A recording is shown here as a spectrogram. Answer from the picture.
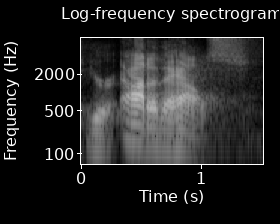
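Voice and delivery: the judge declares "You're out of the house" in a loud verdict tone. Retold or imitated. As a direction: pronounce it like a judge. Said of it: "The judge declares".

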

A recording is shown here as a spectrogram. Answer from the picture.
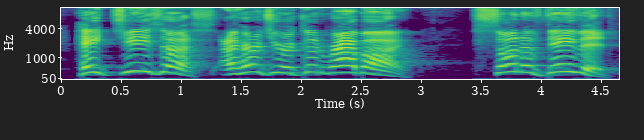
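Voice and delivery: high, drawn-out holler; full-throated shout. Acted. Blind man calling Jesus son of David, shouting at full force. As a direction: call out as loud as you can. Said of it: "this is what the blind man did".

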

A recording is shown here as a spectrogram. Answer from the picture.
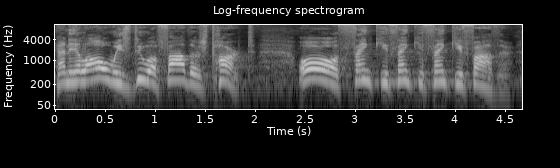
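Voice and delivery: high, loud, shouted prayer of triumph; preaching at full force. Acted. Pastor praying over the congregation, loud and high. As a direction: rise up and shout praise over the music.

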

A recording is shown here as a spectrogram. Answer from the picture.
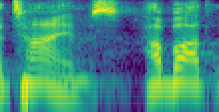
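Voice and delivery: ordinary talk, nothing marked

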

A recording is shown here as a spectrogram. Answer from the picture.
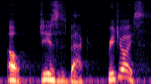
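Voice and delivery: deadpan, no emotion at all; flat reading. Shown as a demonstration. How we read the Bible, flat and emotionless. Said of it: "just a flat".

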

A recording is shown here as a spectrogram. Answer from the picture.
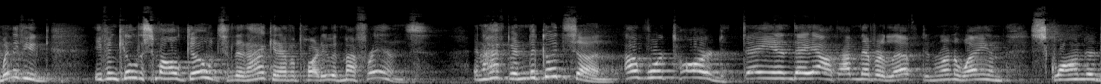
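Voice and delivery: high, whining, indignant protest; a resentful son railing at his father; bitter complaint. Acted. Older brother protesting to his father over the party, high and whiny.

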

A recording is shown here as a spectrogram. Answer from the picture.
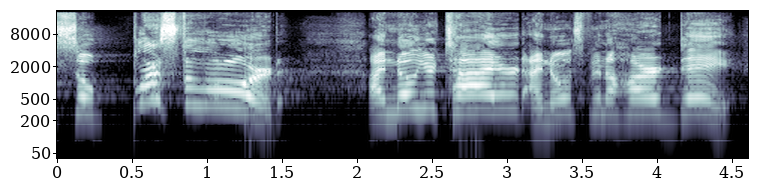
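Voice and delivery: loud, high rallying call; urging the soul. Acted. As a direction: push a weary soul to rejoice. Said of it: "He's like".

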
